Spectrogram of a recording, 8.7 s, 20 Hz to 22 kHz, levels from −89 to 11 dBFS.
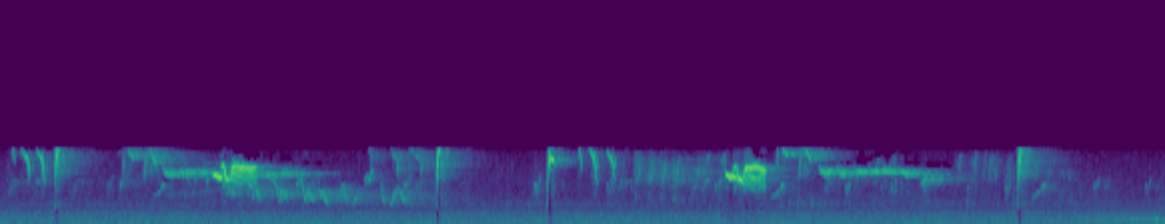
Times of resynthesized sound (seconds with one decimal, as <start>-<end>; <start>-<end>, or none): none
